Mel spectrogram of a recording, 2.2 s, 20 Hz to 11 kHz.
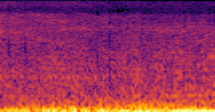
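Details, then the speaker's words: Chrysler 200 with a no-start complaint: after a long, extended crank with throttle applied, it catches and runs with a deep, uneven, surging rumble; cause not yet diagnosed. "it actually started you see it was really battling really bad and it's running actually right now but a lot of times it won't um start and that was a long extended crank"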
